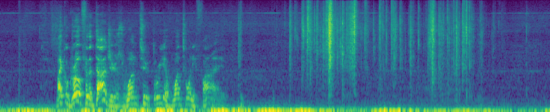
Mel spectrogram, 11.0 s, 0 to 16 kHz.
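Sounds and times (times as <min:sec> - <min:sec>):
steady low hum: 0:00.0 - 0:11.0
trading cards being handled: 0:05.7 - 0:10.0.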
